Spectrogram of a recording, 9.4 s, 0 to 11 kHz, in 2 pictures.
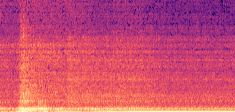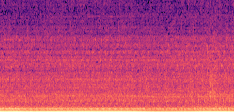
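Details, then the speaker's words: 2008 Ford Mustang, low-mileage, during a pre-purchase inspection, cold start with small mufflers: engine catches and settles into a deep, even burble with no rasp or drone; clean, healthy exhaust note. "Like I was saying, this sounds really good for the amount of exhaust. Just those little mufflers, this sounds great."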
